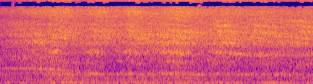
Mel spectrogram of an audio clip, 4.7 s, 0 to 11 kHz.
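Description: Two coupled DSB IC3 (MF) diesel multiple units passing close by along the platform: a loud, steady rumble of wheels and engines. A humming tone drops in pitch during the first second as the train goes by, then holds steady.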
